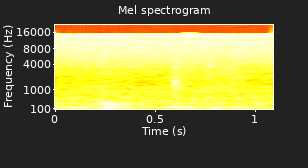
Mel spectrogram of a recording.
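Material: Nothing is struck.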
